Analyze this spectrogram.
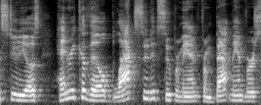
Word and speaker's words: Cavill: Henry Cavill, I think it's supposed to rhyme with travel, Cavill.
